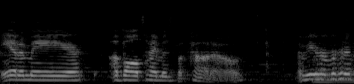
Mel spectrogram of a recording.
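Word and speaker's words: Baccano: Yes, I think it's supposed to sound Italian.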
